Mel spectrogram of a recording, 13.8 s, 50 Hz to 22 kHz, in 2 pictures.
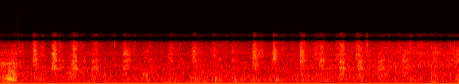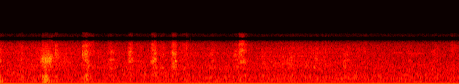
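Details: Several Japanese Spitz dogs playing in snow in Tennessee in 2009, the most snow they had ever seen; short sharp dog sounds burst out irregularly over a steady low rumble, with a louder cluster near the middle.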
